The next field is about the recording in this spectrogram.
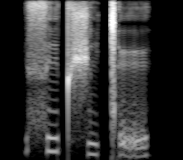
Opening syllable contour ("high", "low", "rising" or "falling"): high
